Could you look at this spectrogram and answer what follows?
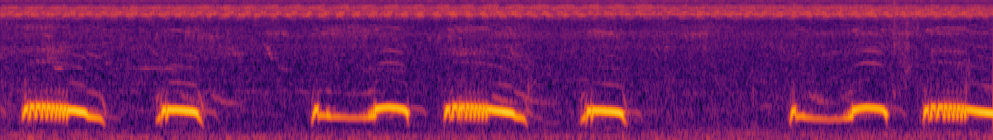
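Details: Spotted dove used for decoy hunting, calling in the deep-voiced 'ku-ang' coo style. Series of low hooting coos, some long and slurred, some short and paired, repeated irregularly, with a steady high electrical hum.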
